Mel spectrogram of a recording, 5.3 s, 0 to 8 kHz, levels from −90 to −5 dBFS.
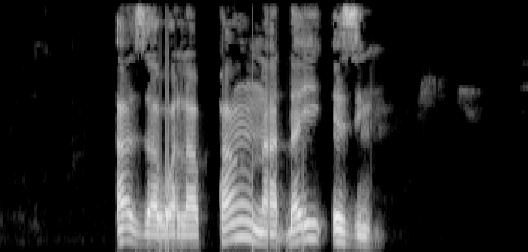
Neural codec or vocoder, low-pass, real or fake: none; 7.2 kHz; real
